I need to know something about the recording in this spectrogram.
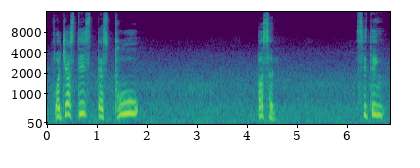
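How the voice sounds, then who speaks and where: A hoarse woman giving a tarot card reading, explaining each card point by point in an earnest way. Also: high voice, darkish tone. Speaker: tarot reader.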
